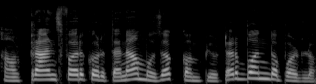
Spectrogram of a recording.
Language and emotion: Goan Konkani, sad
